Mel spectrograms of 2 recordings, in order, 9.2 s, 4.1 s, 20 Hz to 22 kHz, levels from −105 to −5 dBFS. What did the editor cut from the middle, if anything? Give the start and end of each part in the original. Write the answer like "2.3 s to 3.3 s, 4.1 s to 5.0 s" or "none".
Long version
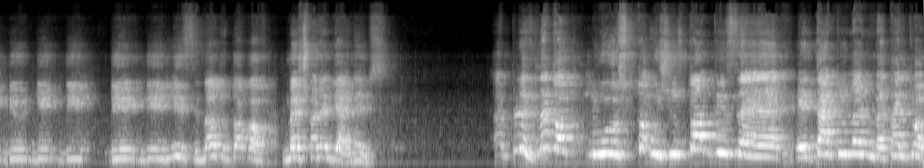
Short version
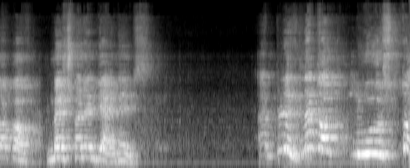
none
